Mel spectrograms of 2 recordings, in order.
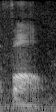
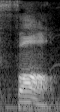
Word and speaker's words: FAL: I've heard fall and fal, but most people affectionately know it as the fail.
